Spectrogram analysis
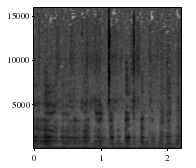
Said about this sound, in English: the shaking and vibrating is you have 2 feet planted on the ground, bend your knees slightly, and you're just bouncing up and down your whole body, opening your mouth, breathing in, breathing out. Shaking your body.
